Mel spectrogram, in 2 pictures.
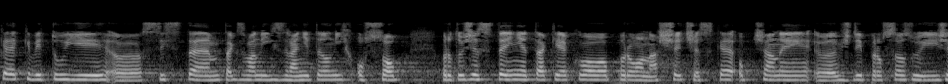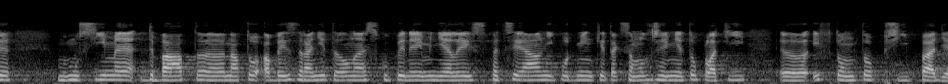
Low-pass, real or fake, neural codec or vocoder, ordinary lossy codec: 7.2 kHz; real; none; MP3, 32 kbps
